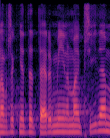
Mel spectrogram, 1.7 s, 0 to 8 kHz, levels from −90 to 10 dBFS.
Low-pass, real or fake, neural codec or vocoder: 7.2 kHz; fake; codec, 24 kHz, 3.1 kbps, DualCodec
